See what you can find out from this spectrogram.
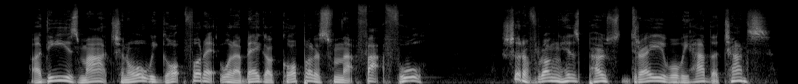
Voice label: Inspiring hero with powerful voice, conveying courage and conviction, Audiobook Hero; Skar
